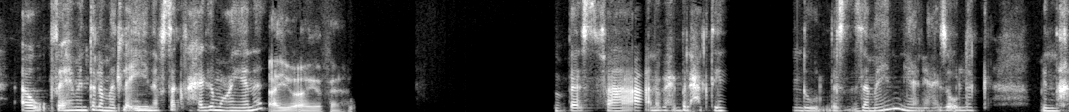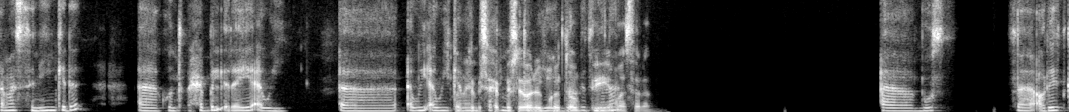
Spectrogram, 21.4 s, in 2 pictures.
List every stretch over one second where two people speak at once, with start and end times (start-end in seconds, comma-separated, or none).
15.2-16.9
